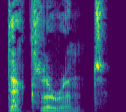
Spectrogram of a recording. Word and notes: declarant: British English

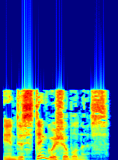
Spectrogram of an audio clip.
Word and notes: indistinguishableness: British English

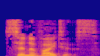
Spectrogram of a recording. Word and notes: synovitis: British English

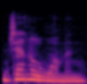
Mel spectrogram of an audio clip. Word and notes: gentlewoman: American English

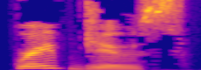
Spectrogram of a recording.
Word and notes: grape juice: British English

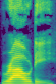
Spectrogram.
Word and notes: rowdy: American English

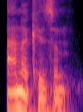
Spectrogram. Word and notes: anarchism: British English

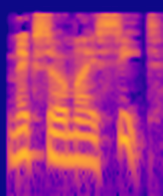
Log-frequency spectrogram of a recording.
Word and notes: myxomycete: British English

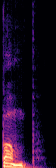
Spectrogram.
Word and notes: bump: British English

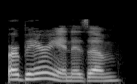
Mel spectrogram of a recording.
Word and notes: barbarianism: British English

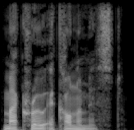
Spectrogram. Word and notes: macroeconomist: British English

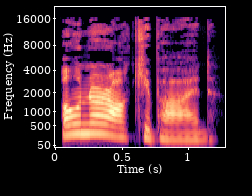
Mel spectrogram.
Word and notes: owner occupied: American English

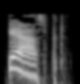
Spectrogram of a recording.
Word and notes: gasped: British English

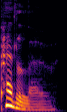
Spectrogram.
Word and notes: pedalo: British English

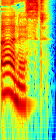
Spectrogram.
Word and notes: earnest: British English

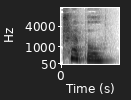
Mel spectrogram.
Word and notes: treble: British English

